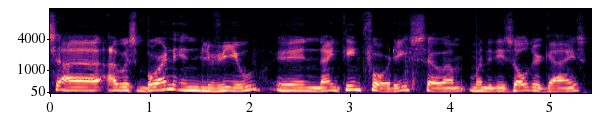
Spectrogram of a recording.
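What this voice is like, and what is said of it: Western Ukrainian accent. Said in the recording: “Obviously, from the accent, you're from somewhere out west.”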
